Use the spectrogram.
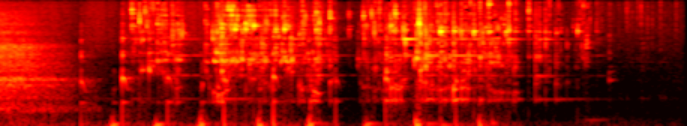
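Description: Cold cherry mead, a fruity mead fermented with cherries or mixed with cherry juice, pours into a wine glass, a series of glugging, dripping splashes over about two and a half seconds before trailing off. No voices.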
